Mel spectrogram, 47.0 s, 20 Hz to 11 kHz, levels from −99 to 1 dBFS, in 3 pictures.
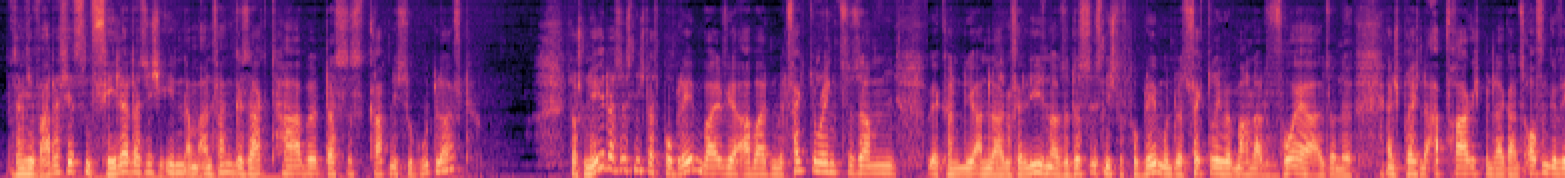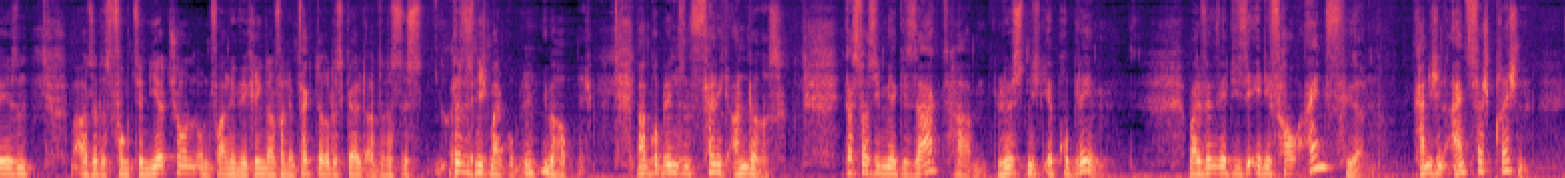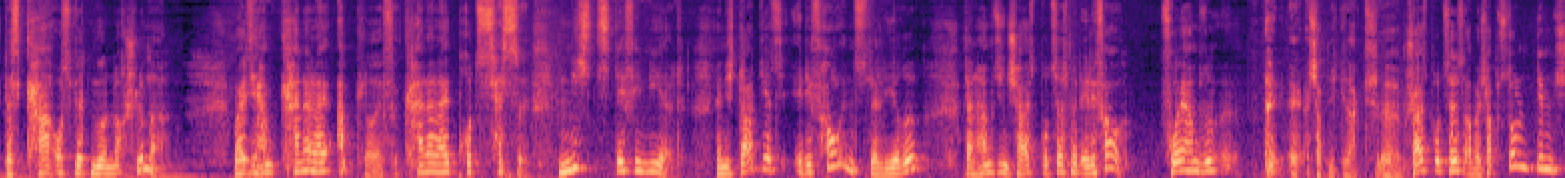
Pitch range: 115-150 Hz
